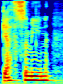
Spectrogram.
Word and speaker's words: Gethsemane: They've released a single, I think it's pronounced Gethsemane.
